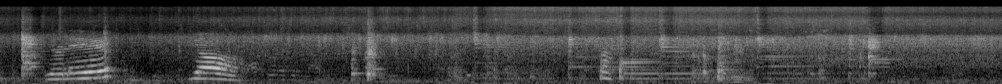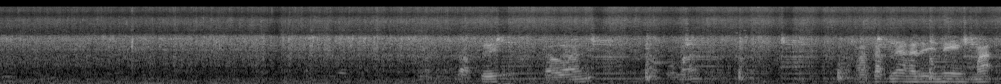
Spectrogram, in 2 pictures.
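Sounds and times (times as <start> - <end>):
vegetables sizzling in oil: 0.0 - 20.0
metal spatula knocking on wok: 5.7 - 8.9.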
